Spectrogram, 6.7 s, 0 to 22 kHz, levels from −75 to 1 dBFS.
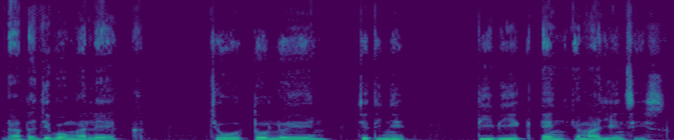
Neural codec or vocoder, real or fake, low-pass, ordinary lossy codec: vocoder, 44.1 kHz, 128 mel bands every 512 samples, BigVGAN v2; fake; none; none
